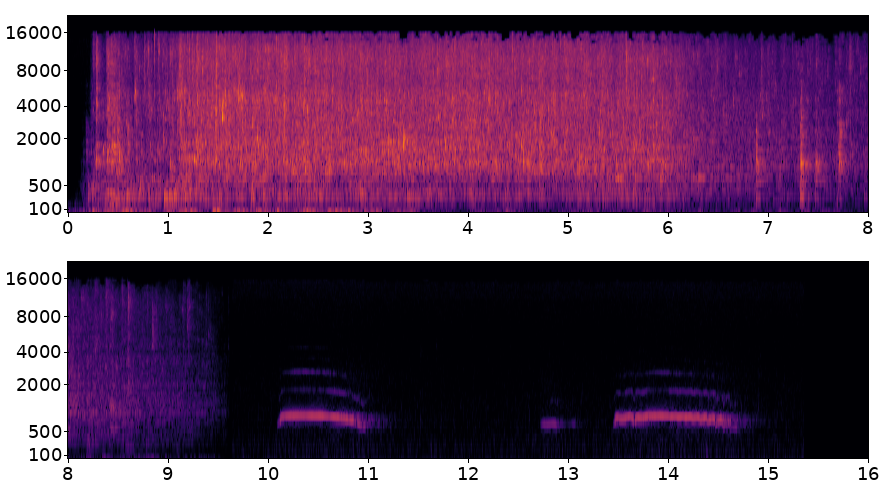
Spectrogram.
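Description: A toilet flushing: a loud rush of water that starts at once, eases after about six seconds and trickles away by about nine and a half seconds in. After a short gap an owl hoots: one long hoot, a short faint note, then a second long hoot, the pattern of a tawny owl's territorial call.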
